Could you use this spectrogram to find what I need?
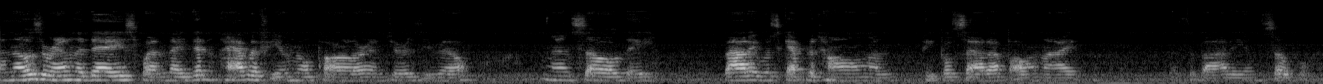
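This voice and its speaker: With a Midwestern American accent, a woman of fairly low pitch speaks at a fairly slow pace with fairly even intonation and long, frequent pauses. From Illinois, USA. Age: 80s+. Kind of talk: interview answer, family reminiscence.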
